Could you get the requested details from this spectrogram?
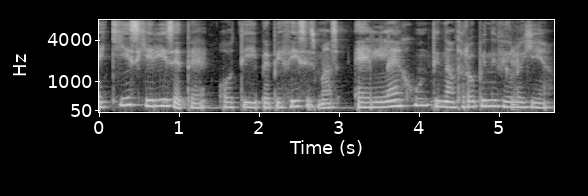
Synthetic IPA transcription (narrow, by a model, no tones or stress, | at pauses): e̞cʰisçiɾize̞t̪e̞o̞t̪iːpe̞piθisizmɐs | e̞le̞ŋxunt̪inɐnθɾo̞pinivio̞lo̞ʝiɐ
